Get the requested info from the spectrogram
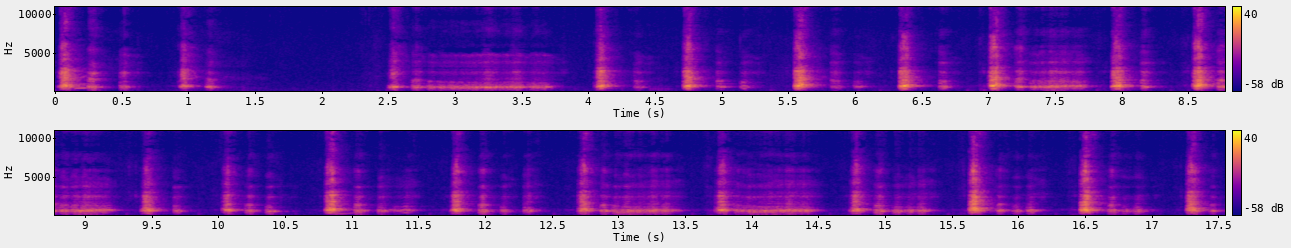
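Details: Roxy, a female bulldog, makes dinosaur-like noises of her own accord indoors: a long run of short, croaky, rasping bursts, repeated roughly every second after an early pause, some drawn out into gravelly groans.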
